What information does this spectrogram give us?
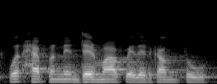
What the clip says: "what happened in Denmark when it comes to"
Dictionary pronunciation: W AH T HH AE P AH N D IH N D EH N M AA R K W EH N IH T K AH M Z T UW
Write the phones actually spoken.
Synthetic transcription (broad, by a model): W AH T HH AE P AH N D IH N D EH N M AA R K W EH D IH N K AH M T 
